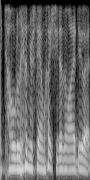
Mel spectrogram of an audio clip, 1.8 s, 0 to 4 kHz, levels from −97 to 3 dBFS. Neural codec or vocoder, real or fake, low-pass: codec, 16 kHz, 2 kbps, FunCodec, trained on LibriTTS, 25 frames a second; fake; 3.6 kHz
